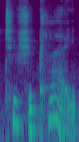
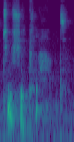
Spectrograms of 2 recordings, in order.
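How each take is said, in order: First: The second word is one syllable, like clay. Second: The second word has two syllables, eh-clah. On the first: The speaker calls it wrong. "I've been pronouncing this the wrong way. I thought it was Touche Clay" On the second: The speaker calls it right. "but apparently it's Touche Eclat"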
